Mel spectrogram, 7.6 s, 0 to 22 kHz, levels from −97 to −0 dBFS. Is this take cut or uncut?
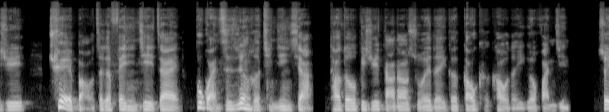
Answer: uncut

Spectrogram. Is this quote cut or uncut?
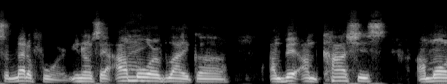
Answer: uncut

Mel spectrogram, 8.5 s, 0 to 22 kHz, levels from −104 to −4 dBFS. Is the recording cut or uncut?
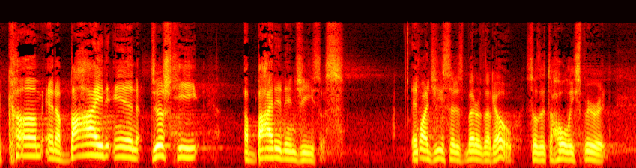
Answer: cut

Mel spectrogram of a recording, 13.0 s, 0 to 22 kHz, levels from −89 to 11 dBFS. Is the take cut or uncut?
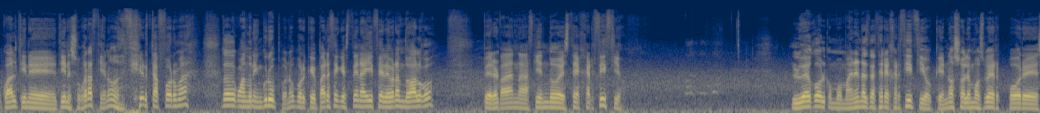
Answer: cut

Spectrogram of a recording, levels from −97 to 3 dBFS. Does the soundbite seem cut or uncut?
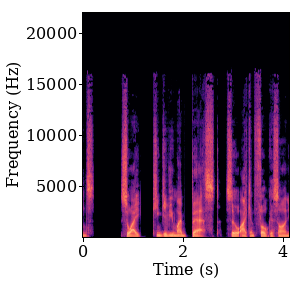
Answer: uncut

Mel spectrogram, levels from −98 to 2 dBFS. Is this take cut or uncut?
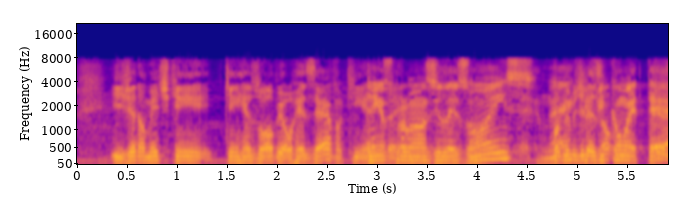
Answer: uncut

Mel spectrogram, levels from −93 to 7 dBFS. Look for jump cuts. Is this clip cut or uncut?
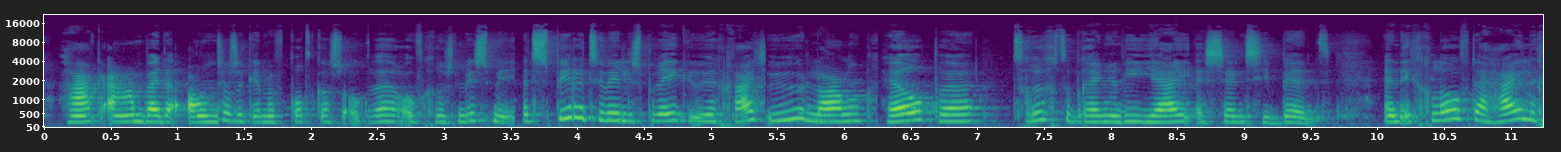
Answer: cut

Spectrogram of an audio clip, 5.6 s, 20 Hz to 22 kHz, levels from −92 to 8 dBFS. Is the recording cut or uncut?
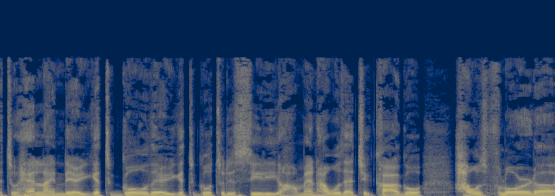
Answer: uncut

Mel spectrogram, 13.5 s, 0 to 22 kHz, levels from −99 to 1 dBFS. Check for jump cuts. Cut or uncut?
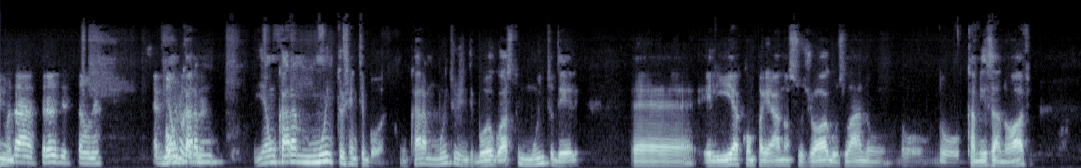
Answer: uncut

